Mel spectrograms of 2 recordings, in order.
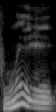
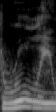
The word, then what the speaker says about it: Rhule: Matt Rhule, who it's just Rhule, who, I mean, I told me to my face that his name is pronounced Rhule when he was coaching Temple and was playing in the Boca Raton Bowl.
